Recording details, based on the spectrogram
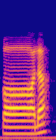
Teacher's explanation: الف سے پہلے قاف کے اوپر زبر ہے تو اس الف کو الف مدہ کہیں گے اور ایک الف کے برابر لمبا کریں گے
